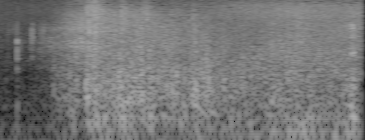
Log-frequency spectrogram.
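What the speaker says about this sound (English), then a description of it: "that's the first time I've had lightning when I go into a game." Thunder in a video game rolls in as a broad, rumbling roar that swells after a quiet start and holds steady, close and full, with no voices.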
